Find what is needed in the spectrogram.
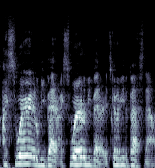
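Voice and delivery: imitated wife, high and pleading; wife swearing. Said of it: "And she goes".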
